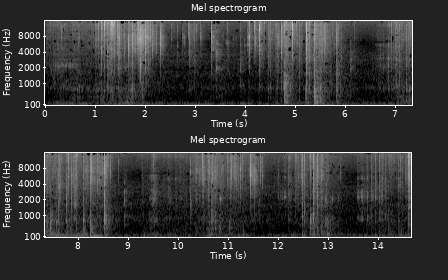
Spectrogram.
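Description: A metal blade carves and scrapes crumbly white flakes off a solid red-coated white bar of soap held in the hand. Quiet, dry, crinkly scraping and crumbling comes in repeated bursts, mostly bright and high with little low end.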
